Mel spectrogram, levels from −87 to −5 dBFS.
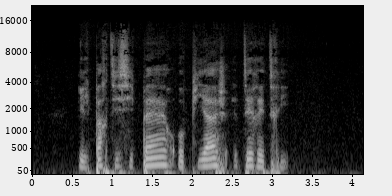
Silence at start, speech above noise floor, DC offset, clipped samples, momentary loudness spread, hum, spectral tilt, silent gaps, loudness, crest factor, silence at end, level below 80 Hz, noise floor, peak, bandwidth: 0.6 s; 35 dB; under 0.1%; under 0.1%; 11 LU; none; -4.5 dB/octave; none; -32 LUFS; 18 dB; 0.95 s; -44 dBFS; -66 dBFS; -14 dBFS; 16 kHz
